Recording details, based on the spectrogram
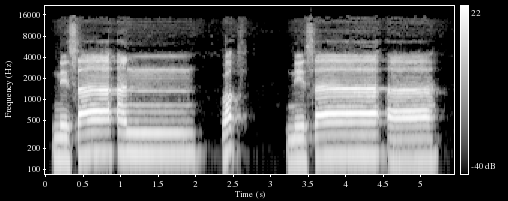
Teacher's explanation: دو زبر وقف کی صورت میں ایک الف کے برابر کھینچ کر ادا ہوتے ہیں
